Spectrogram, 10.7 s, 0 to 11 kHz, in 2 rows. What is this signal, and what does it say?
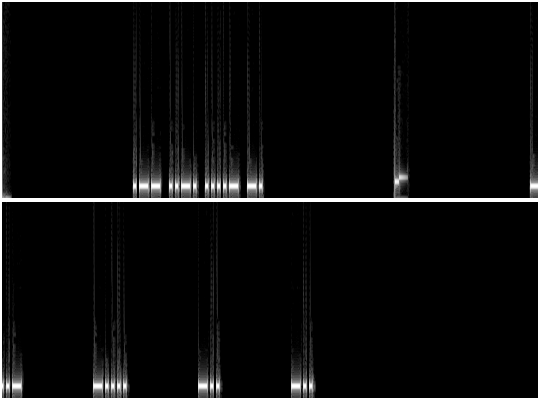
Morse code, heard as a keyed tone, about 40 wpm, spaced as for 17 wpm, 700 Hz. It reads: WF4N K6DD
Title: USA Call Signs - 4 Characters - 8x Character Spacing - 40wpm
